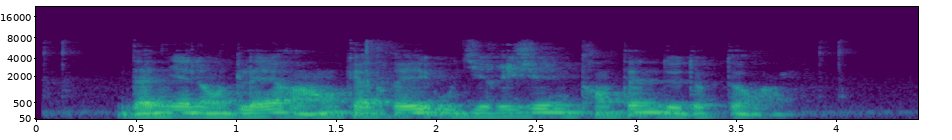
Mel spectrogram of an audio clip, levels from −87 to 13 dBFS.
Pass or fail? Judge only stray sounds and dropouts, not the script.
pass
